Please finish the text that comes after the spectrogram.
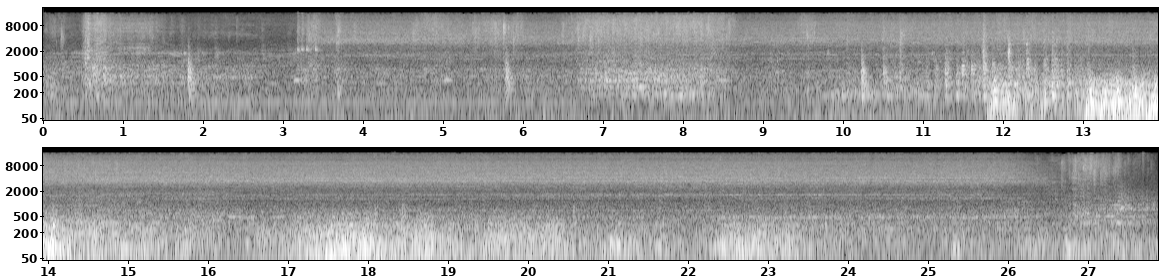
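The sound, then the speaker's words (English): Shower water runs steadily in a bathroom for nearly half a minute, a dense hissing spray that swells louder in the middle with rougher splashing and low rumbling, then continues evenly without any voices. “A box. Perfect for taking a shower.”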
